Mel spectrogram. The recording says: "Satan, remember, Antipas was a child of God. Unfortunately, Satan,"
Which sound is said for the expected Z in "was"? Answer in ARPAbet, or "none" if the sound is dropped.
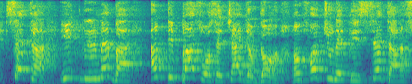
S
